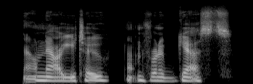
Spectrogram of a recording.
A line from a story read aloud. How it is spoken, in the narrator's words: Ash muttered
